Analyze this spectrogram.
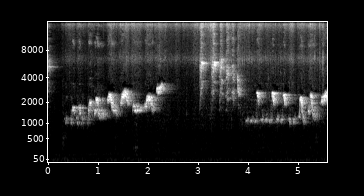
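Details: Caged white-rumped shama singing after its moult, a loud run of rich whistled notes climbing and dipping between low and high phrases, with a brief higher sweep near the middle and repeated stepped phrases toward the end.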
